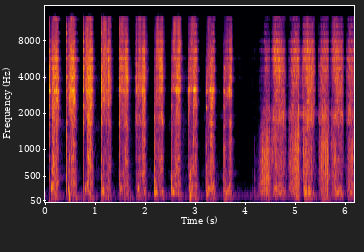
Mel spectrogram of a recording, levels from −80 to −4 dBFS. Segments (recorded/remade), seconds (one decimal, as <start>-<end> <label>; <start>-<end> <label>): 0.0-1.3 recorded; 1.3-3.0 remade; 3.0-3.6 recorded; 3.6-4.2 remade; 4.2-6.2 recorded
